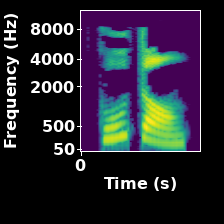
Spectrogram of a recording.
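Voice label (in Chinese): "古董", Mandarin Chinese; hsk; chinese flashcards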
